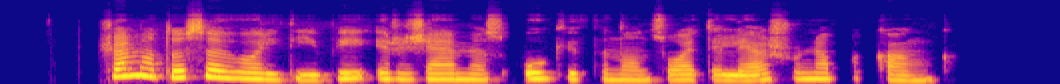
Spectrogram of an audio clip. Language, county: Lithuanian, Kaunas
